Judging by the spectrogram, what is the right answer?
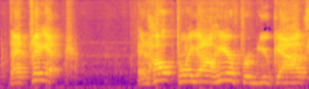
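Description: At a very slow pace, a woman speaks in a high voice with ordinary pitch variation. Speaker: vlogger. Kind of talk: casual vlog rant. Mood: angry, complaining, profane. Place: home room. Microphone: camera far.

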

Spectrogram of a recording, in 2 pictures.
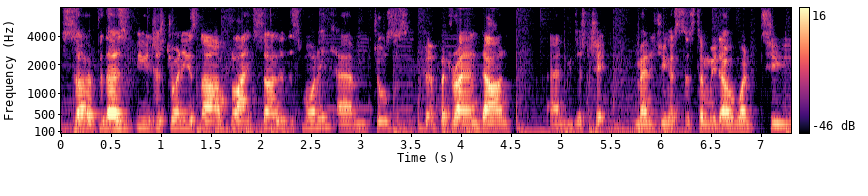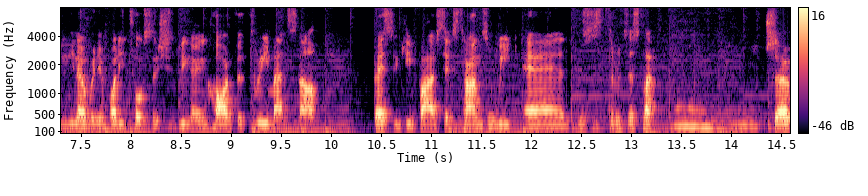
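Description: Over faint background music, a man speaks at a fairly quick pace with ordinary pitch variation and big swings in loudness. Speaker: fitness coach. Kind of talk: live stream chat to viewers. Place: home room. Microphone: webcam.

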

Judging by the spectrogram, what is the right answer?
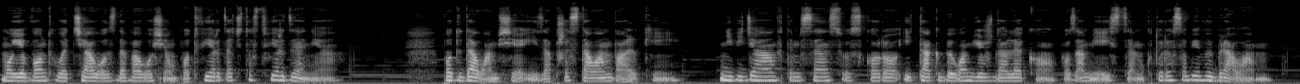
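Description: Her delivery is fairly slow. Background music can be heard. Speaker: audiobook narrator. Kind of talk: audiobook-style story narration.

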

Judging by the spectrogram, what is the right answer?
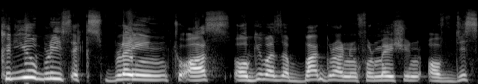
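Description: A man with a Somali accent speaks at a very slow pace in a dark, mellow tone with ordinary pitch variation. The sound is dry with no echo, and the background is quiet. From Somalia. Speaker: TV interviewer. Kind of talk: interview. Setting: studio. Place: studio. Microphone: lapel.

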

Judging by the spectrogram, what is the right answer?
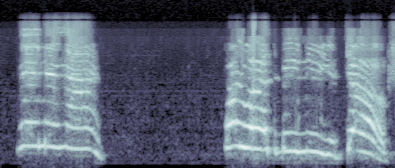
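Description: A woman uses a put-on character voice, squeaky and extremely high in pitch, at a moderate pace. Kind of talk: comic character impression. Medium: solo performance. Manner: brash, playful. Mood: whiny.

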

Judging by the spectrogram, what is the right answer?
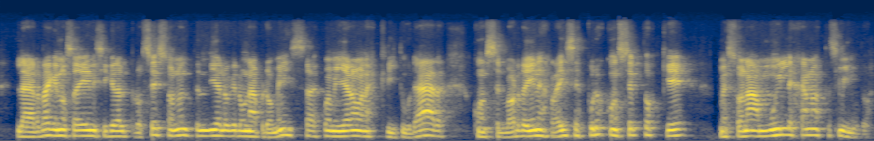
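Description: Speech in a Chilean accent runs at a very fast pace with ordinary pitch variation. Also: man. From Santiago, Chile. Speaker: property investor; interview guest. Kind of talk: interview. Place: home room. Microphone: video call.

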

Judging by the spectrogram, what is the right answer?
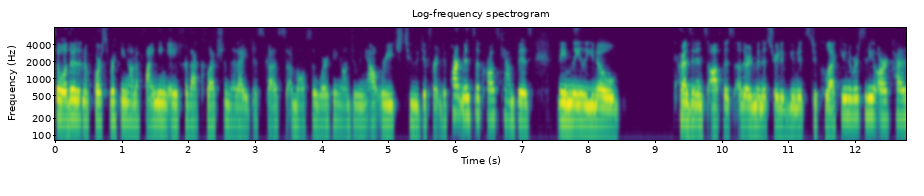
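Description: Against a quiet background, a woman talks at a very fast pace in a fairly low pitch, her intonation fairly even and the sound dry with no echo. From Los Angeles area, California (Lynwood); California. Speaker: archivist; panelist. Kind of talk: panel discussion. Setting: video call. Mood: warm, reflective. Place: home room. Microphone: earbuds.

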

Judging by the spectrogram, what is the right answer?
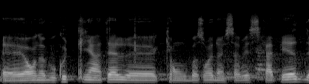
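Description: In a dark, mellow tone, a man speaks at a moderate pace with a fairly low pitch and monotone, flat intonation. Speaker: lawyer. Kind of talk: interview statement. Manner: hesitant.

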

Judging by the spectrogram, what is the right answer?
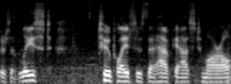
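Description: Recorded dry with no echo and light background noise, a man speaks at a moderate pace. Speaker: motorcycle travel vlogger. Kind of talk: casual vlog chat. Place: street. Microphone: phone near.

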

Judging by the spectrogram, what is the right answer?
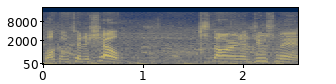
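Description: Speaking at a fairly quick pace, a man is heard over faint background music in a dry recording with no echo. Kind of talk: on-field banter and trash talk. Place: stadium. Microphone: lapel.

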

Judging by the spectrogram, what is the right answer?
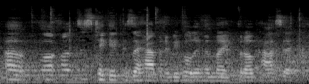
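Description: Loud background noise sits behind a woman speaking with an American accent. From Boston. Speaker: poet and editor. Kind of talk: panel discussion. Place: hall. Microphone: handheld.

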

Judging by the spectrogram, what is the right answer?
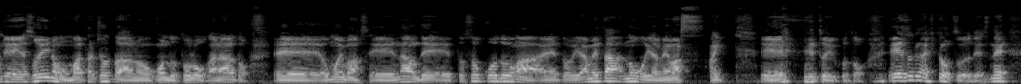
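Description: At a fairly quick pace, a man with a fairly low pitch speaks with lively intonation. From Japan. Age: 40s. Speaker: video channel host, trucker and career coach. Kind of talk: casual chat monologue. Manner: rambling, filler-heavy, self-deprecating. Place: home room. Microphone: phone near.

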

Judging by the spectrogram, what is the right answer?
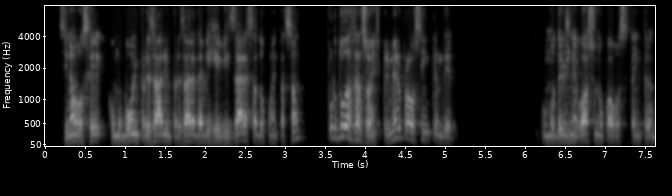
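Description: A man talks very fast with a Uruguayan accent and a dark, mellow tone. His pitch varies in an ordinary way, and the background is quiet. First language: Spanish (speaking Portuguese). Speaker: business presenter; presenter. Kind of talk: sales pitch. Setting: live online conference. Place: home room. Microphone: headset.

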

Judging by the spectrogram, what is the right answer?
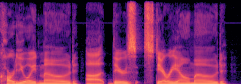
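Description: A man speaks at medium pitch in a clear, smooth, slightly mellow tone.

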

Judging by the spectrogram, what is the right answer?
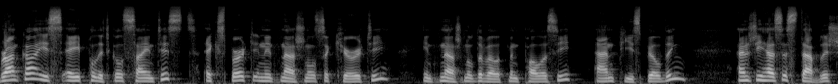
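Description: A man talks at a fairly quick pace with very wide pitch swings against a quiet background. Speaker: research institute director and event host. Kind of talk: formal welcome speech and Q&A moderation. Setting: stage with audience, live-streamed. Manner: formal. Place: hall. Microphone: lapel.

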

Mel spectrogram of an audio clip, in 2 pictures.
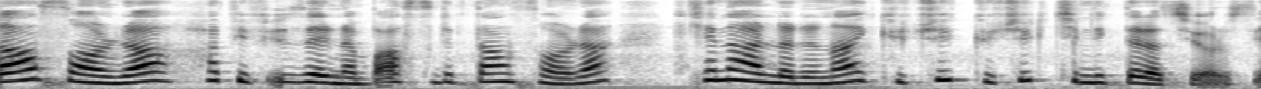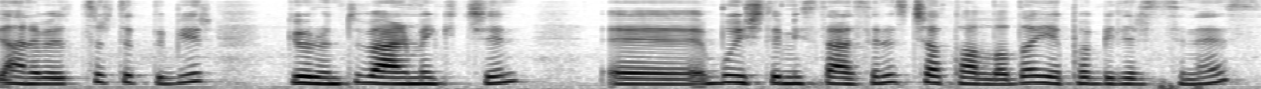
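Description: On a very clean recording with a silent background, a woman with an unremarkable speaking voice and fairly high pitch talks at a moderate pace with lively intonation. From Hatay, southern Turkey. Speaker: cooking channel host. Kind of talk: cooking tutorial.

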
